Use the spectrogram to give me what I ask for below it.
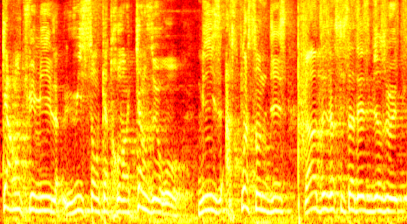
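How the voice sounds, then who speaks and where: A man giving excited livestream commentary as he plays slots. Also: sits high, normal speed. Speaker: gambling streamer. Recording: roomy echo, faint music behind.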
